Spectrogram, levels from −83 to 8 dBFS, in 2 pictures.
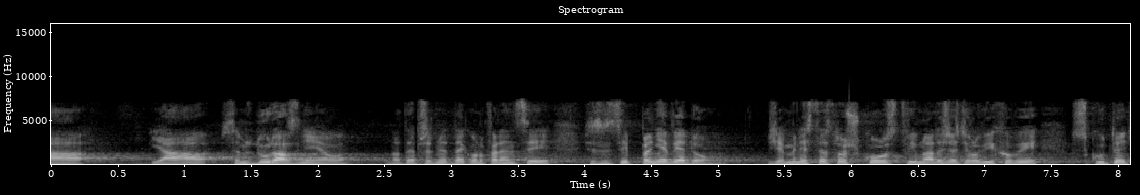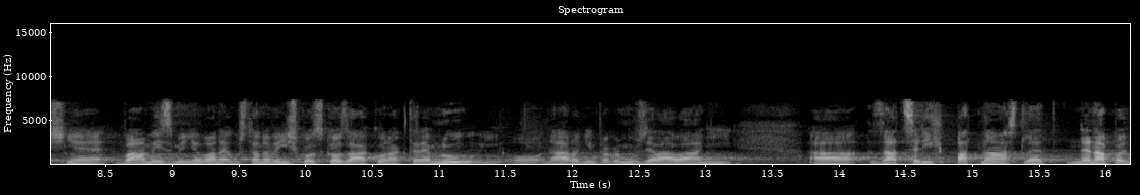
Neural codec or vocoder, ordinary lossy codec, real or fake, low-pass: none; AAC, 48 kbps; real; 7.2 kHz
